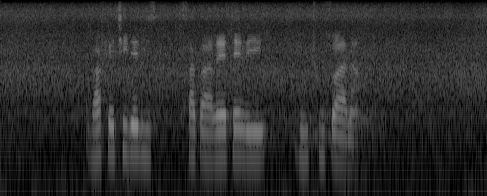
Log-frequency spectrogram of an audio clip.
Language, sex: Southern Sotho, male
